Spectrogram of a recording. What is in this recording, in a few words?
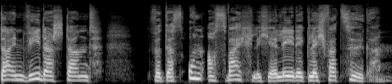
loading, de; cookie run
